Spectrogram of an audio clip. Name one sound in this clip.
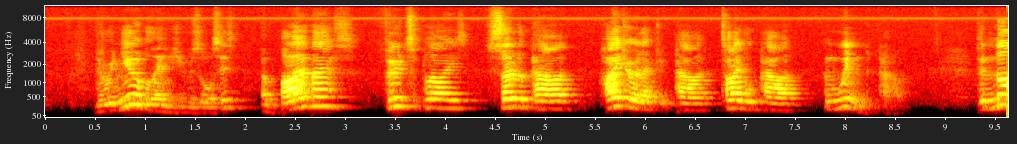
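A man speaks calmly and clearly close by, explaining.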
